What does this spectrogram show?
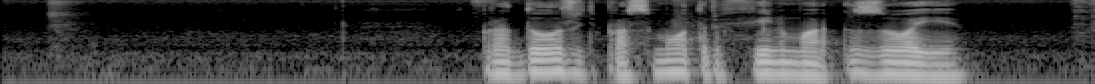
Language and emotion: Russian, neutral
